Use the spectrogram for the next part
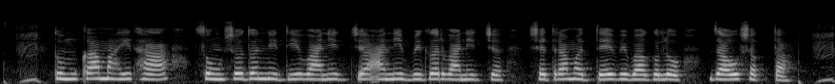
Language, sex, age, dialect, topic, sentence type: Marathi, female, 18-24, Southern Konkan, banking, statement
